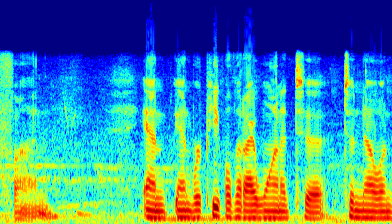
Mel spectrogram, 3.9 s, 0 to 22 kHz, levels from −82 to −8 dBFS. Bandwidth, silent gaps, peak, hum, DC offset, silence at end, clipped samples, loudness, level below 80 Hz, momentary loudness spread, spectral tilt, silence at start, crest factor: 8.8 kHz; none; 0 dBFS; none; under 0.1%; 0 s; 0.3%; -14 LUFS; -38 dBFS; 18 LU; -6 dB/octave; 0 s; 14 dB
